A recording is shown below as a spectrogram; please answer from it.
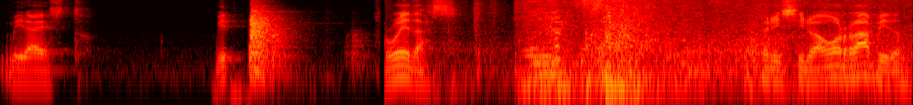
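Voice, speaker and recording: A man's voice: lowish voice, unhurried, loud music behind the voice. A man, chatting casually on a live stream while he games, swearing freely and breaking into laughter.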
